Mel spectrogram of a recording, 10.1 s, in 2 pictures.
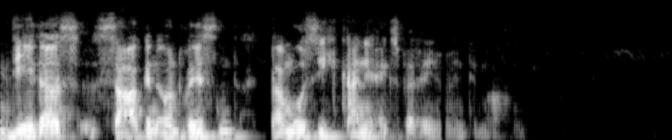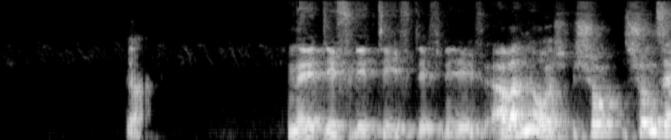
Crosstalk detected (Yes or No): No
